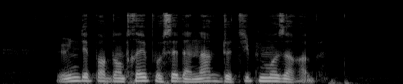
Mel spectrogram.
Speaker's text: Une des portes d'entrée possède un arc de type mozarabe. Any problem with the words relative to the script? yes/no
no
